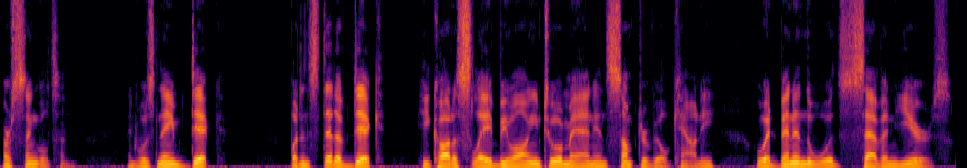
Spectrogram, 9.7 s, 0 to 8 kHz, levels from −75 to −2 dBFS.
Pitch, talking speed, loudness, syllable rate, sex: 110 Hz, 185 wpm, -19 LUFS, 5.5 syllables/s, male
